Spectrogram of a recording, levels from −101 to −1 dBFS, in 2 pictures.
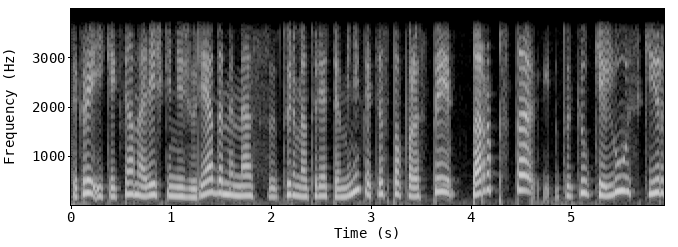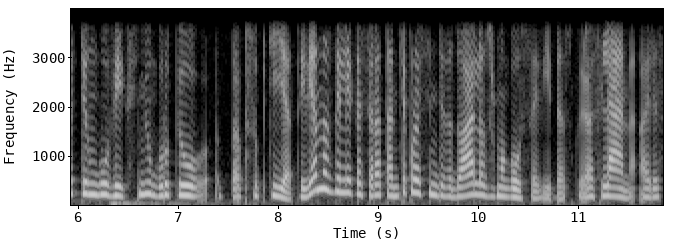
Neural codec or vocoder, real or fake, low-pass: none; real; 3.6 kHz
